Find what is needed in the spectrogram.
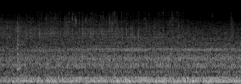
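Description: Steady hiss of fish frying in a pan of hot oil, over a low, even hum.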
